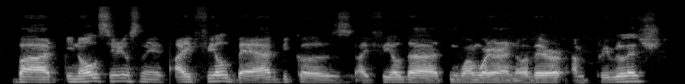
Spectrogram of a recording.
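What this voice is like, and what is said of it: Colombian Spanish accent. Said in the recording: “I'm from Colombia. I'm an immigrant. I have an accent.”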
